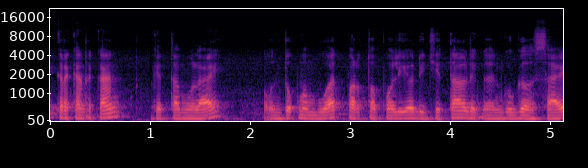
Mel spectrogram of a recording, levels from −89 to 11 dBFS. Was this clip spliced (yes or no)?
yes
